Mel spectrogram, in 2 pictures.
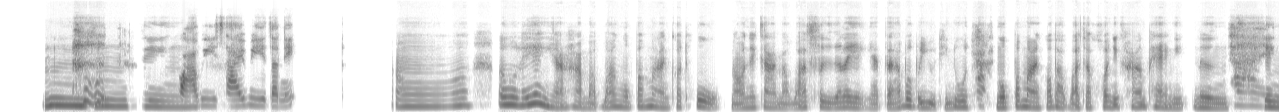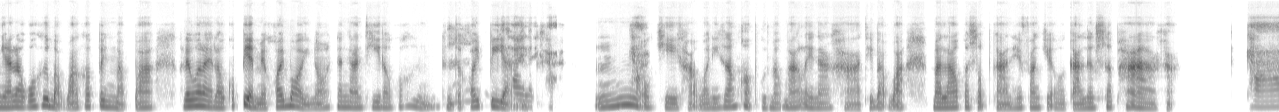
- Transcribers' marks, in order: laugh; tapping
- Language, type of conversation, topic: Thai, podcast, สื่อสังคมออนไลน์มีผลต่อการแต่งตัวของคุณอย่างไร?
